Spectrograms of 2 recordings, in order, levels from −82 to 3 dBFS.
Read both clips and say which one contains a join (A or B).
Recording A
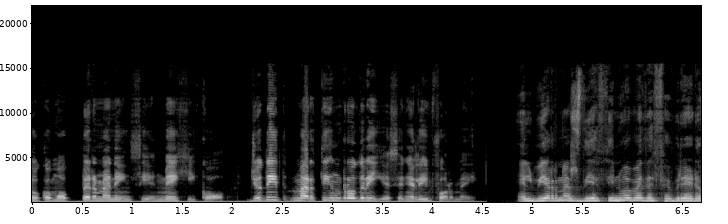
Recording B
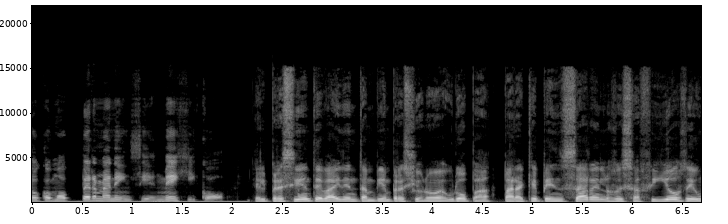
B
